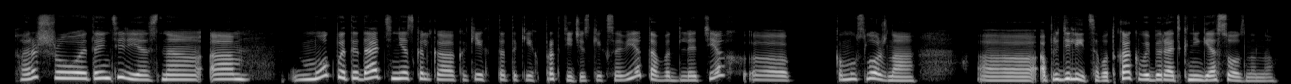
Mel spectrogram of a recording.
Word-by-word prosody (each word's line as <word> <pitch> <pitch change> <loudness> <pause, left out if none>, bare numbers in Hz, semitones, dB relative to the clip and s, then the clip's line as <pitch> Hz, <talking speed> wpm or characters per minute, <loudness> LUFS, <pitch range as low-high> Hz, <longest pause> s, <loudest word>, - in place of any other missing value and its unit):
Хорошо, 285 +2 +3
это 275 +1 +4
интересно. 225 - +2
Ам, 240 -1 +2 0.4
мог 245 - +1
бы 305 -3 +4
ты 285 - +1
дать 300 +2 +3
несколько 250 -5 +1
каких-то 220 +1 -7
таких 205 -1 -9
практических 190 - -6
советов 220 - -3
для 195 +1 -4
тех, 290 - -6
э, 200 -2 -2 0.4
кому 225 +3 -2
сложно, 190 -10 0 0.6
а, 180 -1 -1
определиться: 235 -5 +2
вот 180 -1 -2
как 285 -3 +3
выбирать 220 -3 +3
книги 210 -2 +2
осознанно? 165 -6 -2
220 Hz, 115 wpm, -22 LUFS, 195-265 Hz, 0.6 s, это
